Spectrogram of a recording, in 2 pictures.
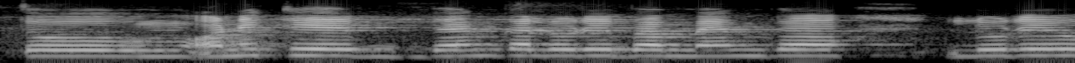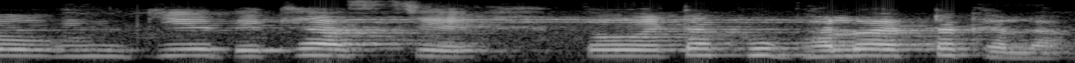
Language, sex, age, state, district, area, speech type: Bengali, female, 18-30, West Bengal, Paschim Bardhaman, urban, spontaneous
